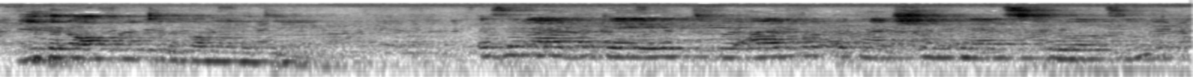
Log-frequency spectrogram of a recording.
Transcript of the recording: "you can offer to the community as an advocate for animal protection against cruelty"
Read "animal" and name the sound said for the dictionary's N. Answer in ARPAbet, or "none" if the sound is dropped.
none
